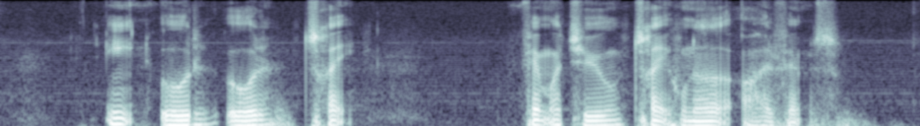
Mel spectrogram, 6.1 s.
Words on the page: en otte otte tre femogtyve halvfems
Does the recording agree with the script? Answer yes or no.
no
